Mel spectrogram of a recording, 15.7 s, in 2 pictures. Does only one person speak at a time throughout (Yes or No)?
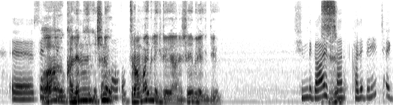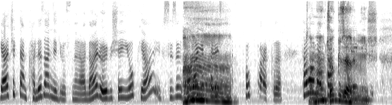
No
